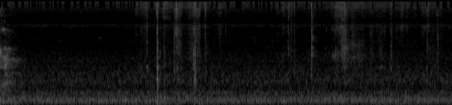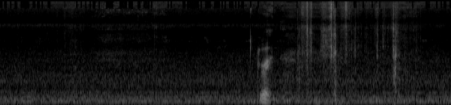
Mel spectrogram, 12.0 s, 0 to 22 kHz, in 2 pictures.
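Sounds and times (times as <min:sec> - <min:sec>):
steady low hum: 0:00.0 - 0:12.0
paper rustling: 0:01.8 - 0:03.0, 0:03.7 - 0:06.0, 0:09.9 - 0:11.7.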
